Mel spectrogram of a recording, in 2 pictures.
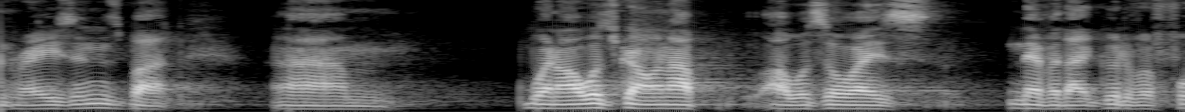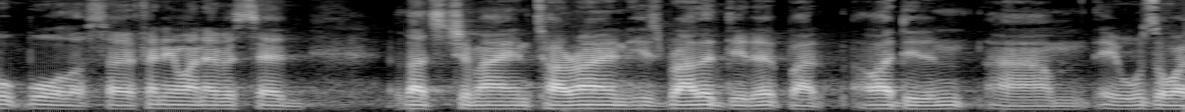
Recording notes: Live Show Audio. The audio from our live show.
